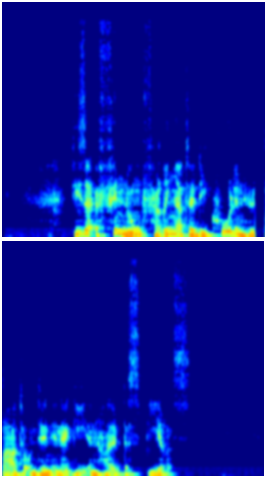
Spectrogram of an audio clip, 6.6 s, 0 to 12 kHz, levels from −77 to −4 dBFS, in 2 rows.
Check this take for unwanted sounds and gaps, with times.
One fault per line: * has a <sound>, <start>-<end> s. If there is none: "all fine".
* has a dropout, 3.2-3.3 s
